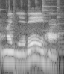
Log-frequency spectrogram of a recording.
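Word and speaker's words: مجراها: Majroha, tulisannya itu majroha, mim ro-nya itu fathah, tapi dibaca majreha.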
